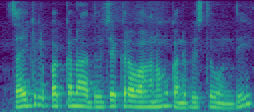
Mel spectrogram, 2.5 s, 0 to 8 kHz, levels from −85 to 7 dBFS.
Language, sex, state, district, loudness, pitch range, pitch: Telugu, male, Telangana, Adilabad, -16 LUFS, 140-165 Hz, 155 Hz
